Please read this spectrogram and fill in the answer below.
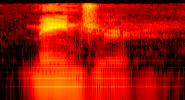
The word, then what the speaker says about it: manger: In French, M-A-N-G-E-R is pronounced manger, and it is the French verb for to eat.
